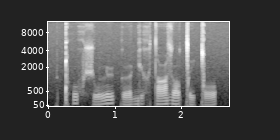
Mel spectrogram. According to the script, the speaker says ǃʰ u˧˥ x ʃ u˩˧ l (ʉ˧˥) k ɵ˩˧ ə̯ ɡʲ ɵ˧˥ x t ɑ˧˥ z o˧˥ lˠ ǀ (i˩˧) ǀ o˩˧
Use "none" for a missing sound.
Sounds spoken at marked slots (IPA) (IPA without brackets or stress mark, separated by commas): ʉ˧˥, i˩˧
